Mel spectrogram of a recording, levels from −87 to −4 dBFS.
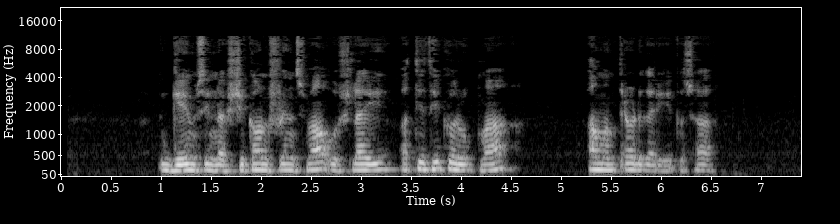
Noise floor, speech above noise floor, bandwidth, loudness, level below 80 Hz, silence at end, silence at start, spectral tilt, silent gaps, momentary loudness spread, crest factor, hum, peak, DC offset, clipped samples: -70 dBFS; 47 dB; 11.5 kHz; -24 LUFS; -60 dBFS; 0.9 s; 1 s; -7 dB/octave; none; 13 LU; 18 dB; none; -6 dBFS; under 0.1%; under 0.1%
